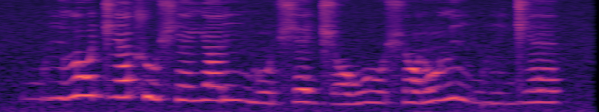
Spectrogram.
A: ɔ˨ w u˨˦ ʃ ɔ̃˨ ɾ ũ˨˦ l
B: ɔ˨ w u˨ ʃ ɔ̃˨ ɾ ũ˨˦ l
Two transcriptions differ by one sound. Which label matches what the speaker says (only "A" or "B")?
B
